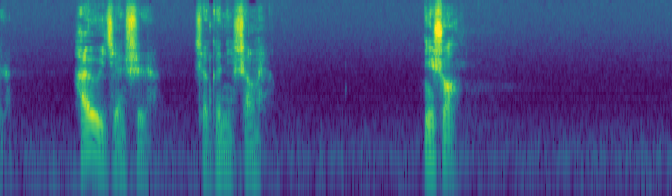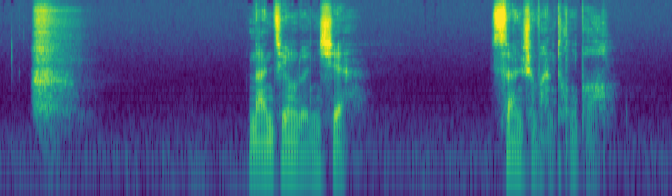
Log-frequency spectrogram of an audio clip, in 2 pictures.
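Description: A young man speaks calmly and seriously, close by, in short phrases with pauses.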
